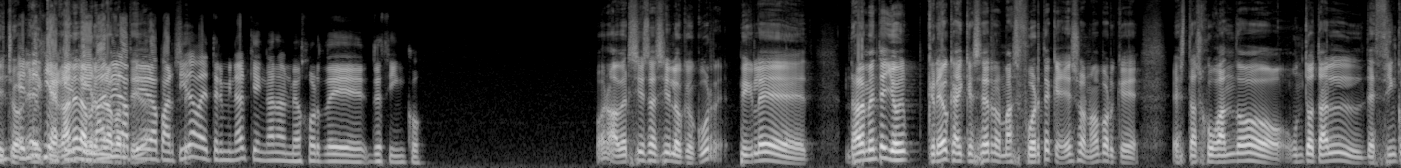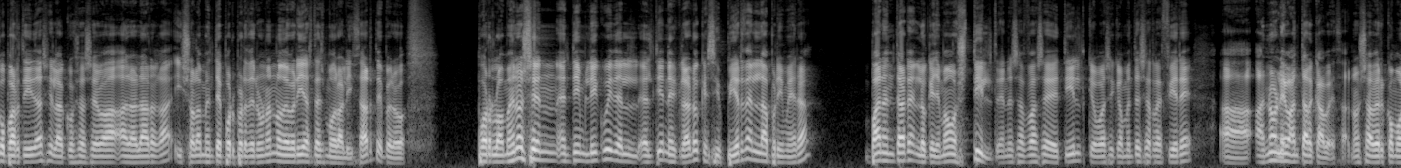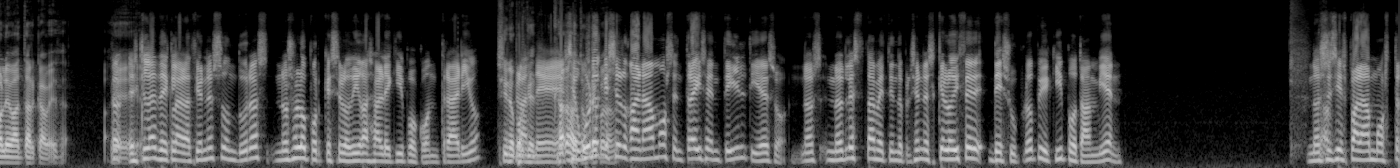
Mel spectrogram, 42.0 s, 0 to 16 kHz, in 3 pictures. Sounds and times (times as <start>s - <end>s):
Speech: 0.0s - 4.3s, 6.0s - 18.1s, 18.8s - 39.3s, 41.0s - 42.0s.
